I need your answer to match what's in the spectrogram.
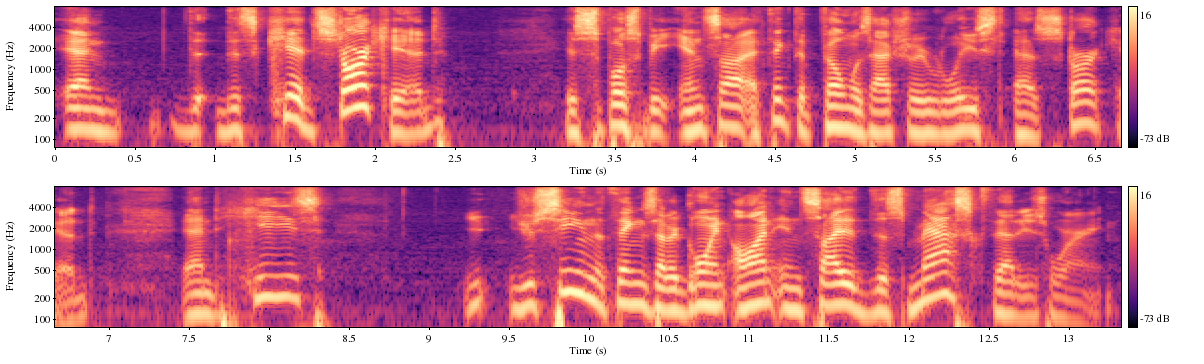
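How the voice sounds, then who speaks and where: Speaking at medium pitch, a man tells podcast anecdotes drawn from long experience on film crews, in a relaxed, stop-start, lively way.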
